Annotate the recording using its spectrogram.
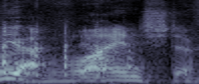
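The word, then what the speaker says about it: Weihenstephan: There's some And the people W's like are pronounced like V's, right? So Weinsteffen.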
